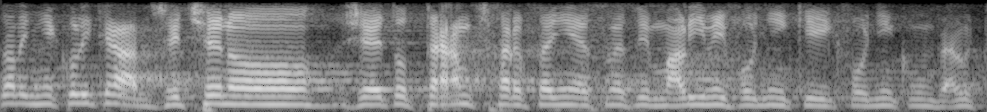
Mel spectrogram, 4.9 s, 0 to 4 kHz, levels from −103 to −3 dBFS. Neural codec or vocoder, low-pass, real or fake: none; 3.6 kHz; real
